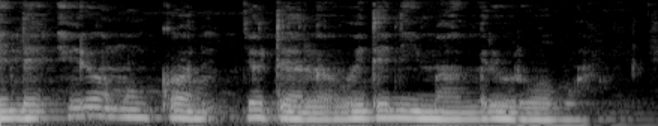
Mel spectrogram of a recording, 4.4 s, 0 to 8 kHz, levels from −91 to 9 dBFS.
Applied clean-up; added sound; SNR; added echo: none; none; none; reverberation time 0.7 s.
